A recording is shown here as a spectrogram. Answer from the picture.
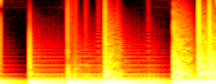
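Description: Two-operator FM bass from an Elektron Machinedrum: a sine-wave carrier with its pitch modulated by a triangle-wave LFO, giving a warm low tone with overtones. It is played as repeated loud low notes, new ones starting about a quarter second, two-thirds of a second and just under two seconds in, each fading slowly.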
